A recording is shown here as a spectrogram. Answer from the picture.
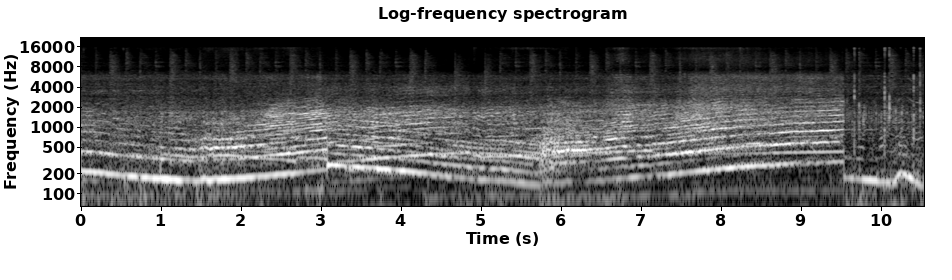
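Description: Racing motorcycle engines through a slow corner: each note drops as the bike slows for the bend, then climbs smoothly as it accelerates out. The sound jumps abruptly about three and six seconds in, where one pass gives way to the next.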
